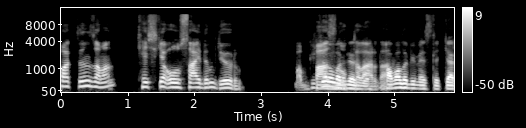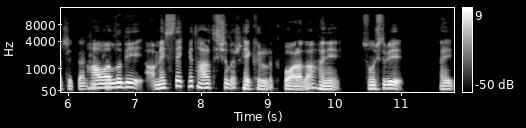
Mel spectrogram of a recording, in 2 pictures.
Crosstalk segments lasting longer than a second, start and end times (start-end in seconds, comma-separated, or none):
3.7-5.0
